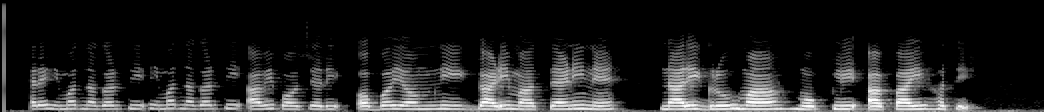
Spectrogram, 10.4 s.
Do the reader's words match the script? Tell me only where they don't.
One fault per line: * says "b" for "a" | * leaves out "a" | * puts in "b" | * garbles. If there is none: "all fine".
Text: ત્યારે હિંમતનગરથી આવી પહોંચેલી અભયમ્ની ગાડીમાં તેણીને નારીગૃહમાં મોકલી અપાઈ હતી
* puts in "હિંમતનગરથી"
